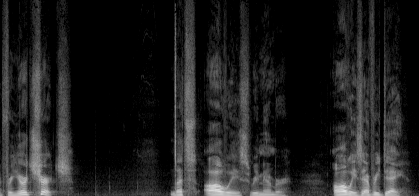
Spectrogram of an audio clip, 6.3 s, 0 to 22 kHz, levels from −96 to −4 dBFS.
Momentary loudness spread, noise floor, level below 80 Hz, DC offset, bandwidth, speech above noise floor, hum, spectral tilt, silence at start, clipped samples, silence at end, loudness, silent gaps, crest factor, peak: 15 LU; -71 dBFS; -66 dBFS; under 0.1%; over 20 kHz; 45 dB; none; -5.5 dB/octave; 0 s; under 0.1%; 0.3 s; -26 LUFS; none; 22 dB; -6 dBFS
